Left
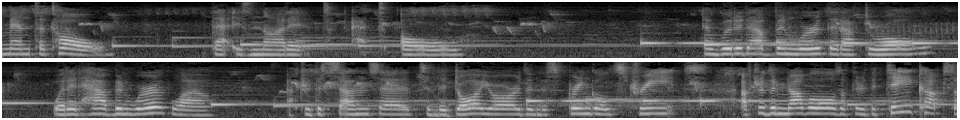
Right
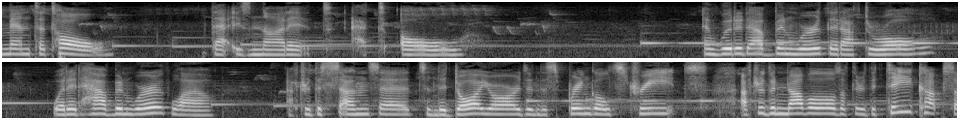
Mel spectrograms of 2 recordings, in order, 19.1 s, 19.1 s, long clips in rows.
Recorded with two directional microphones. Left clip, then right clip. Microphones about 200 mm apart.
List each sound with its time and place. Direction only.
0.0 s speech: 55° right (ahead or behind)
2.0 s speech: 55° right (ahead or behind)
7.0 s a woman's voice: 55° right (ahead or behind)
10.1 s a woman's voice: 55° right (ahead or behind)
